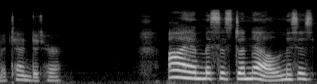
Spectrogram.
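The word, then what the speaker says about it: Donnell: you pronounced our name Donald now Miss Shirley the correct pronunciation of our name is Danelle Accent on the last syllable I hope you'll remember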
